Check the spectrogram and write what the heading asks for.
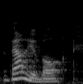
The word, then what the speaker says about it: valuable: see force for syllable you'll hear and see that it's four syllables you may not see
